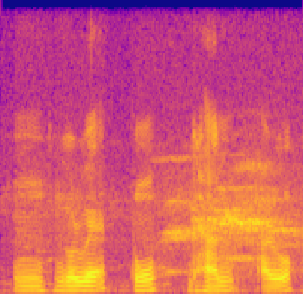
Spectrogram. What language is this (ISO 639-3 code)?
asm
